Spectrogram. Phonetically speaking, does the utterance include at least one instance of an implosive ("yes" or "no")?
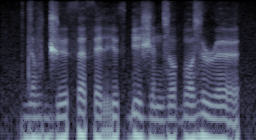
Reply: yes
